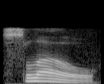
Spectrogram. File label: "slow", english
